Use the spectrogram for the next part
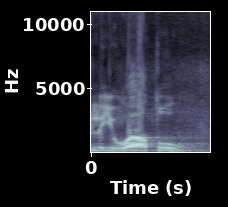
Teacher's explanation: liwati'u hamzahnya boleh dihapus menjadi liwatu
